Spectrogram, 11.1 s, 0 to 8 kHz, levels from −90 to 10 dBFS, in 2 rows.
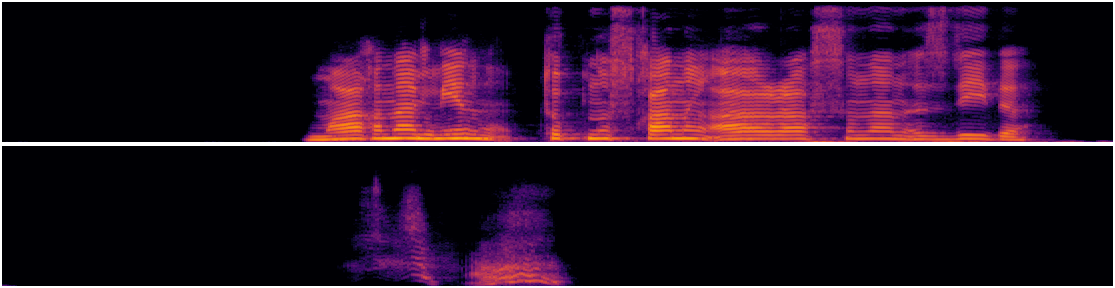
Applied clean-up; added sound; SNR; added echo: neural mask model Resemble Enhance denoiser.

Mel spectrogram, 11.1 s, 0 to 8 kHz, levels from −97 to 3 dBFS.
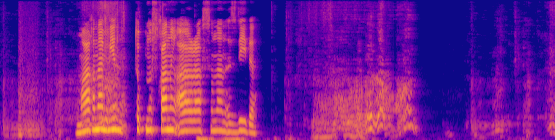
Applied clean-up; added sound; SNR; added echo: classical method log-MMSE.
